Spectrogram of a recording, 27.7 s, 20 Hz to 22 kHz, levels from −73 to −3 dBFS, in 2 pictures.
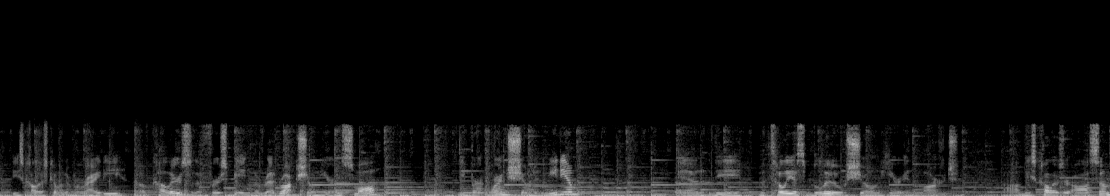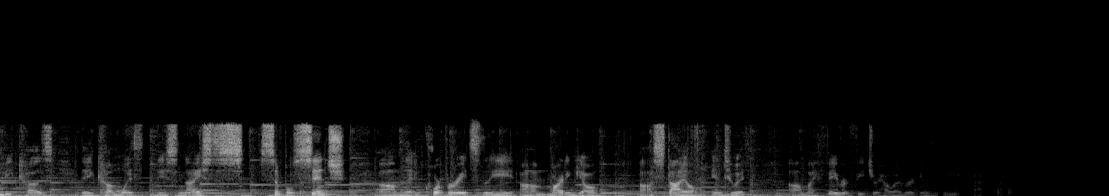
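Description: At 5.53 s about 0.7 s of queued audio was dropped, so playback skips ahead with no gap, splicing the two sides almost directly. Right after, from 5.57 to 6.25 s, a jitter buffer speed-up trims pitch-period slices to shed its excess delay, running the sound about 13% fast at unchanged pitch. A second, gentler speed-up from 8.67 to 11.39 s runs about 6% fast and sounds slightly hurried. The fade-out starting near 23.1 s passes through a gain stage with too few bits and no dither, which fits an 8-bit stage, causing truncation distortion on a fade. From 23.13 s to the end, and worst after 23.27 s, the tail turns gritty.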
